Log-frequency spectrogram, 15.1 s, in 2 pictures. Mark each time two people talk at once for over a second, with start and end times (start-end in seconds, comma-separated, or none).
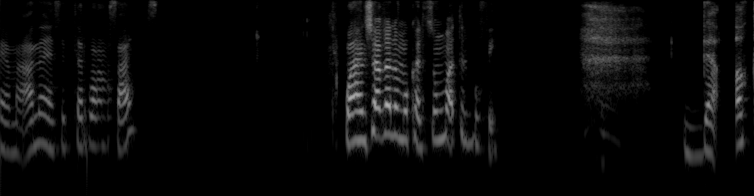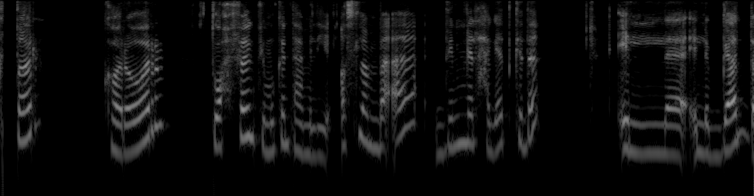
none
